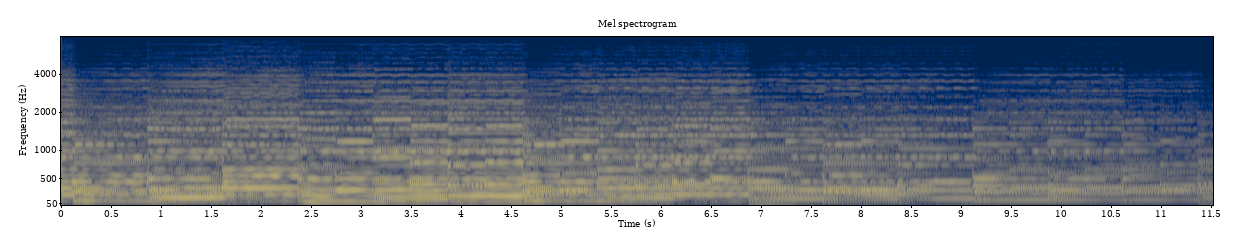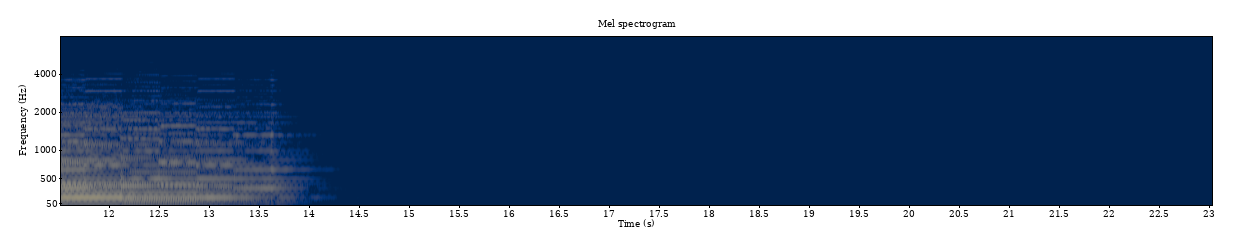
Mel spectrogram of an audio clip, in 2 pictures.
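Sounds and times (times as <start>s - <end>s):
medium-low musical accompaniment: 0.0s - 13.7s.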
